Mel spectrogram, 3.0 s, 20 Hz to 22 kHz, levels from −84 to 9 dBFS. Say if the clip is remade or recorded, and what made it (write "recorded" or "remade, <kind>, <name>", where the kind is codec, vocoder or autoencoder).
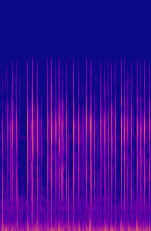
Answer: remade, vocoder, BigVGAN v2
